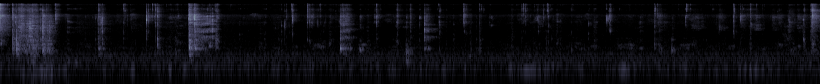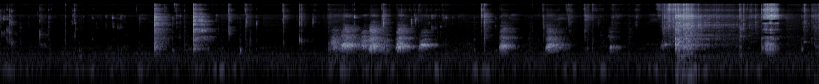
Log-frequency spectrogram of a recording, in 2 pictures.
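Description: A person eating close to the microphone: chewing and mouth noises, with a fork clicking and scraping on a glass plate. Several louder bursts come about three quarters of the way through.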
